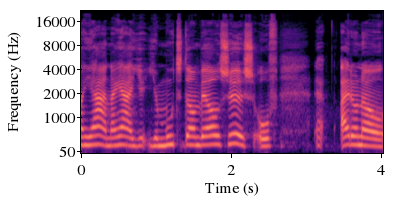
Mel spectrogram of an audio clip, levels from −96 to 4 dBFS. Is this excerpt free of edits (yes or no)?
yes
